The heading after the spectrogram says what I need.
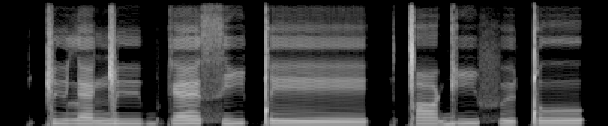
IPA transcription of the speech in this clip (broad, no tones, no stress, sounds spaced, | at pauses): ǀ y l æ ŋ͡ǀ yː b k æ s i ǃ eː | ǀ ɑ ɡ i f ø ǃ o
